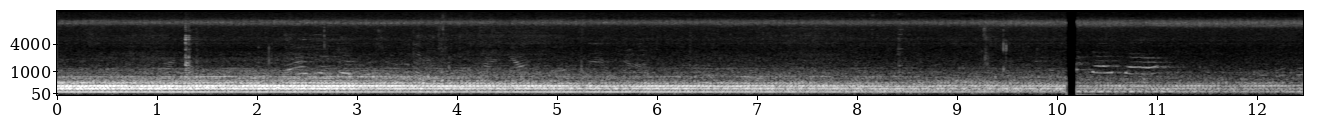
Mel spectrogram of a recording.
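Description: A motorboat engine drones steadily nearby.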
